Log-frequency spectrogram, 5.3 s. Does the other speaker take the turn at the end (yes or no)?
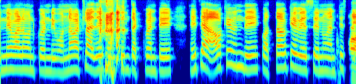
no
